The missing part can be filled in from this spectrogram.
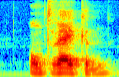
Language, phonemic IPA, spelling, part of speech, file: Dutch, /ɔntˈʋɛi̯.kə(n)/, ontwijken, verb, Nl-ontwijken.ogg
- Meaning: dodge, avoid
